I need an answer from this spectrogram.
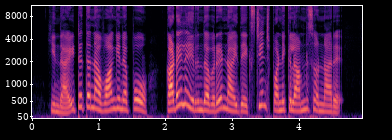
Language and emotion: Tamil, happy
